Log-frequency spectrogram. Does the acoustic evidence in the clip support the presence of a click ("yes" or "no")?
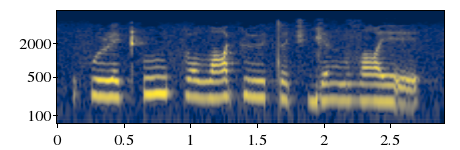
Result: no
